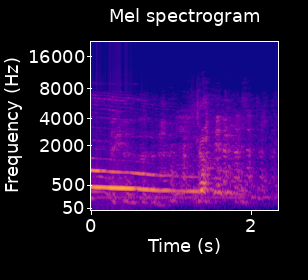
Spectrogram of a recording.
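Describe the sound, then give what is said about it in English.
A person mimics a wolf's howl with a long, steady, slightly falling tone, followed by a burst of noisy, scattered vocal sounds as the howl breaks off. “When the sheep goes astray in the wilderness, what happened during the night time?”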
